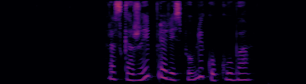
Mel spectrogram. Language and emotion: Russian, neutral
